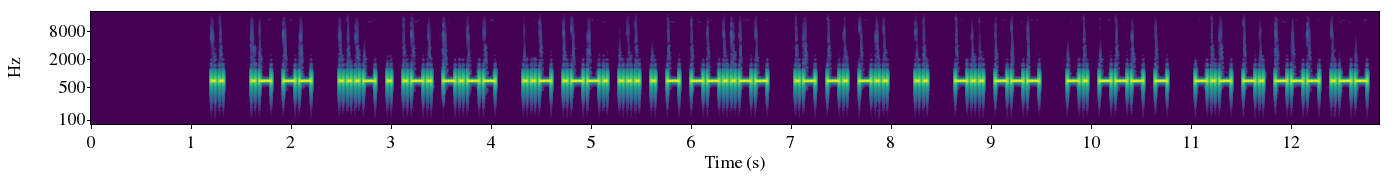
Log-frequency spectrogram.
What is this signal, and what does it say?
Morse code, heard as a keyed tone, about 30 wpm, 700 Hz. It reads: I AM VERY UPSET, AND I DO NOT KNOW
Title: Sentences from Top 1000 Words - Review Part 5 - 30wpm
